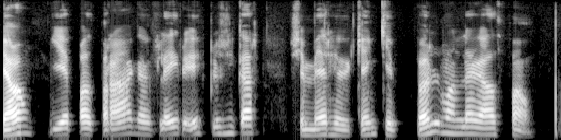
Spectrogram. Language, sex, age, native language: Icelandic, male, 20-29, Icelandic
